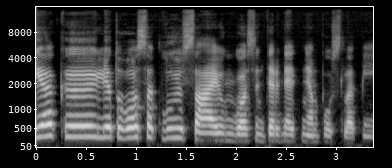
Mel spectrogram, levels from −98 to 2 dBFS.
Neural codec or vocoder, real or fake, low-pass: autoencoder, 48 kHz, 128 numbers a frame, DAC-VAE, trained on Japanese speech; fake; 14.4 kHz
